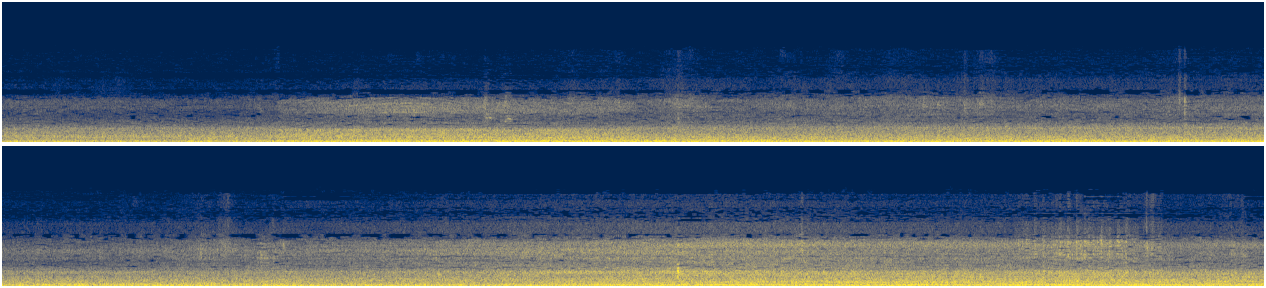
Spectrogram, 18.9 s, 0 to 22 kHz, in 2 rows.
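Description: Steady engine and tyre noise of a Hummer H3 SUV driving slowly across a parking lot. It grows a little louder about two seconds in, and a faint steady hum joins over the last few seconds as it draws close.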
